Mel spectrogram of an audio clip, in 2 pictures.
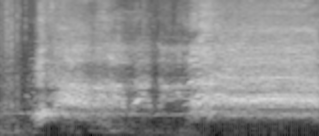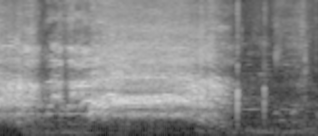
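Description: Hundreds of soldiers shouting a military unit chant (yel-yel) in unison: three long massed shouts of about a second and a half each, with short breaks between them.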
